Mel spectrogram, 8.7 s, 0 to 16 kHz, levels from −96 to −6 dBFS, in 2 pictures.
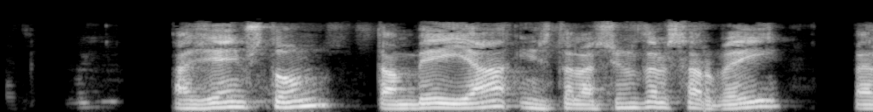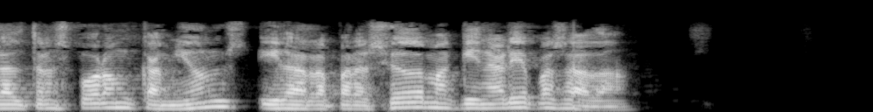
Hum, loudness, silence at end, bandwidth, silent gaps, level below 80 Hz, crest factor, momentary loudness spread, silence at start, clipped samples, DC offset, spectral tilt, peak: none; -17 LUFS; 1.2 s; 8 kHz; 4.10-4.27 s; -56 dBFS; 16 dB; 7 LU; 0.9 s; under 0.1%; under 0.1%; -4.5 dB/octave; -2 dBFS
